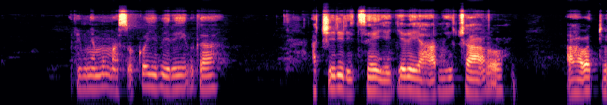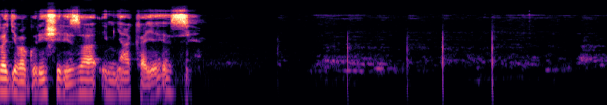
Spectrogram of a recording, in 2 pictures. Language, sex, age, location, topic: Kinyarwanda, male, 36-49, Musanze, finance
